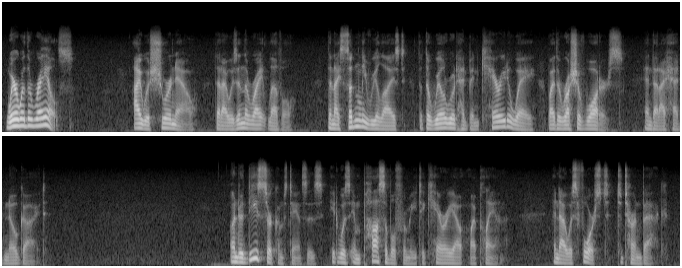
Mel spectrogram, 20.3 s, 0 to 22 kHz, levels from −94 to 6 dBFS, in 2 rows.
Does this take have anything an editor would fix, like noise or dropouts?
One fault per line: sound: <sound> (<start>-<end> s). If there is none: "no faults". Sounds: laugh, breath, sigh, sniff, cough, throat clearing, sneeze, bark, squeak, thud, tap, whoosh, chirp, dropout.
no faults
